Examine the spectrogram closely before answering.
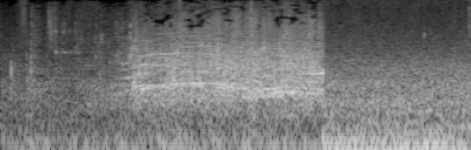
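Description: A crowd of spectators applauds and cheers.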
